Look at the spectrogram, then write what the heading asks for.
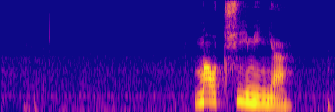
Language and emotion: Russian, angry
